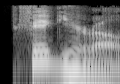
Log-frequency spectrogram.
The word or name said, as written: figurally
